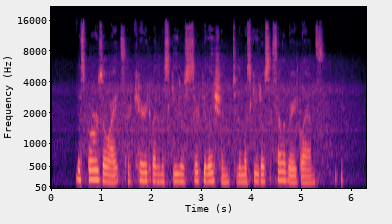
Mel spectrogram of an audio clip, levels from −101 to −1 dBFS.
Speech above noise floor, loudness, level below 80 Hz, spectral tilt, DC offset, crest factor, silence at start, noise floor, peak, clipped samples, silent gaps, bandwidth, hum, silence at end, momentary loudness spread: 22 dB; -29 LUFS; -72 dBFS; -4.5 dB/octave; under 0.1%; 18 dB; 0.5 s; -50 dBFS; -12 dBFS; under 0.1%; none; 16 kHz; none; 0.45 s; 12 LU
